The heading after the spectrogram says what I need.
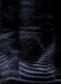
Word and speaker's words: Chambord: Chambord. There was a. Is that how you say it? Yeah, Chambord.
